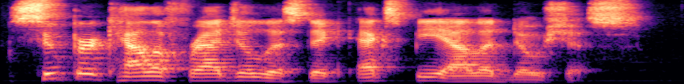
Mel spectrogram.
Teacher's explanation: the first syllable, su, and every other syllable following it, that is alternating syllables, are strong, while the ones in between them are weak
